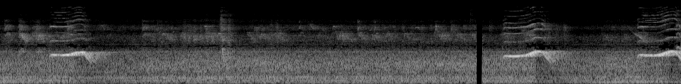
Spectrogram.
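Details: An Asian koel gives three short, rising whistled notes a few seconds apart, with faint high chirps from small birds behind, in India on 5 May 2019.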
